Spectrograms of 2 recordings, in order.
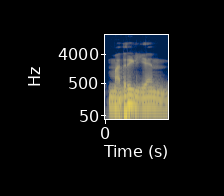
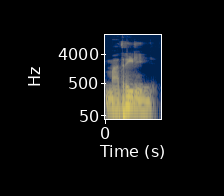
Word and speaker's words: Madril: zarete, Madrilean bizi zarete, Madrilen bizi zarete. Aquella chica y tú vivís en Madrid. ¿Pero cómo se dice Madrid en euskera? ¿Se dice Madrid? No, se escribe Madril, con L, Madril.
